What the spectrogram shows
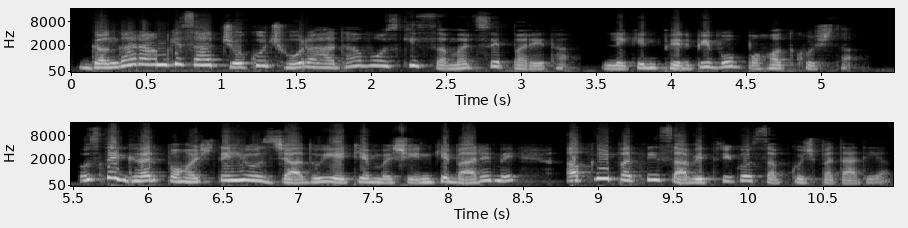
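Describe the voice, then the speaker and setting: A woman reads a scripted children's story aloud with expressive, storyteller flair, her voice in the mid range and her pace moderate.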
